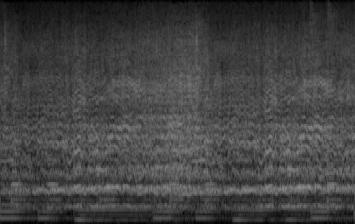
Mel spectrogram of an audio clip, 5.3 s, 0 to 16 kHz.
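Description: A dense swarm of about 160,000 bees kept in a house attic in Branchburg buzzes steadily, a thick droning hum with shifting pitches layered together, continuous and loud for the whole stretch with no voices.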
